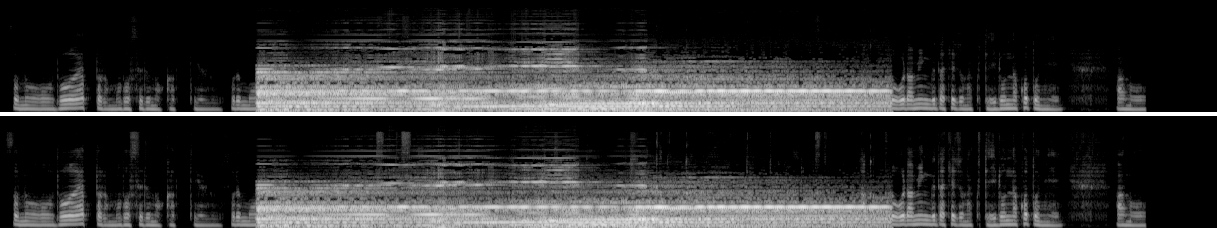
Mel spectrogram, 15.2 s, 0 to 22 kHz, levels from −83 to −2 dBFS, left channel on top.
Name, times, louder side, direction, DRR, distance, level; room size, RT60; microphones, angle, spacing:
voice 1, 0.2-3.4 4.5-5.8 6.5-13.7 13.9-14.3, right 1 dB, 85° right, 3.4 m, -37 dB
sound 1, 3.2-11.2, left 1 dB, 20° left, 1.3 m, -15 dB
head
